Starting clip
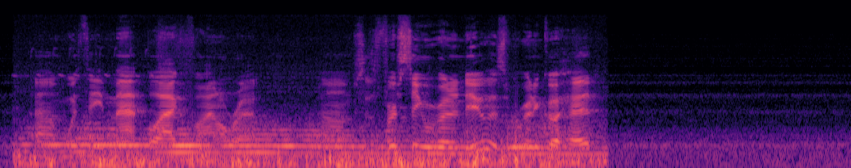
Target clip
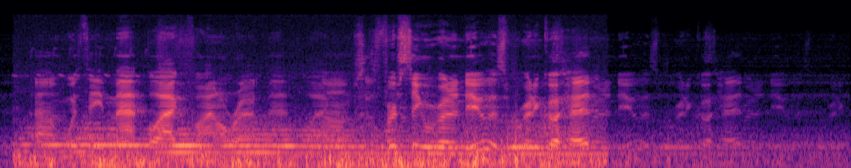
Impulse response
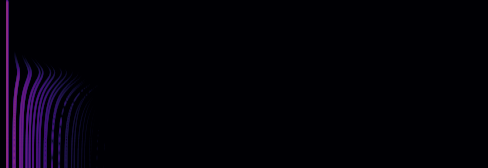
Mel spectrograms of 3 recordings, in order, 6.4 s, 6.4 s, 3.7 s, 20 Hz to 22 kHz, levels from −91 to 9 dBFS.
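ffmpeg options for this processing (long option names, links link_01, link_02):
-af "aecho=1:1:1143|2286:0.112|0.0314,volume=4dB"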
